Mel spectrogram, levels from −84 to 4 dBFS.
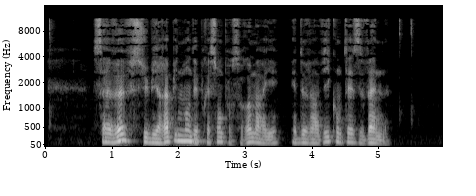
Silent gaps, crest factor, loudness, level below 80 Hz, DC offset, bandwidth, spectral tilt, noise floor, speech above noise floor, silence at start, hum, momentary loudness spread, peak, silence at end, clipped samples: none; 22 dB; -25 LUFS; -48 dBFS; under 0.1%; 12 kHz; -4.5 dB/octave; -58 dBFS; 34 dB; 0.75 s; none; 17 LU; -4 dBFS; 0.8 s; under 0.1%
